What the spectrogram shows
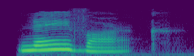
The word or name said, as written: navarch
